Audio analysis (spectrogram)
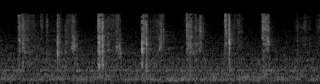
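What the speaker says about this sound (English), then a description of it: "it does at least allow me to shuffle it better that way" A large tarot deck is shuffled by hand, producing about eight quick crisp riffling bursts in an uneven rhythm, close and fairly quiet, with no talking.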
